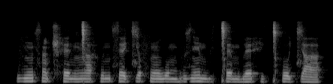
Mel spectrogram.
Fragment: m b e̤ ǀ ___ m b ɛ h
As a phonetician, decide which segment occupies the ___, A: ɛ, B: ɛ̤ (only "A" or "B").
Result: A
